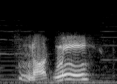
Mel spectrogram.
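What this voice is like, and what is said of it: Put-on disguised voice. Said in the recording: “put on a different voice”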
